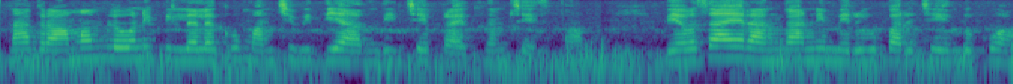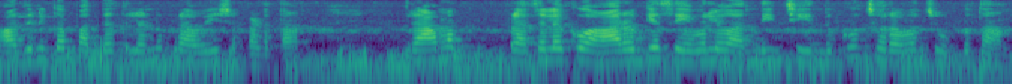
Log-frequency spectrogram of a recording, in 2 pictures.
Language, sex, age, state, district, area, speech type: Telugu, female, 30-45, Telangana, Mulugu, rural, spontaneous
